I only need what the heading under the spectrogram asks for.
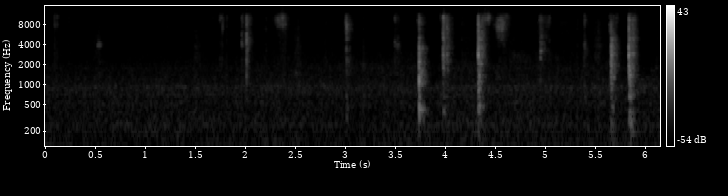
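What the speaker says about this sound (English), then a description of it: "let's just fussy cut this little one" Small scissors fussy cutting around a little stamped paper image, making a series of quiet, close snips in an uneven rhythm that get sharper toward the end.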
